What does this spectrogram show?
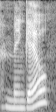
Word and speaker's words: Mengele: yeah so yeah so he's based on joseph mengele and that's how you say it so he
